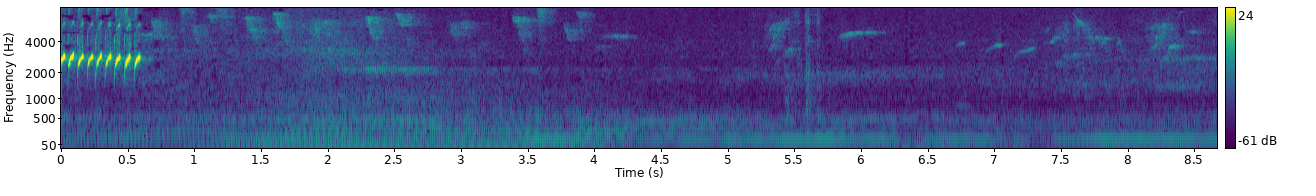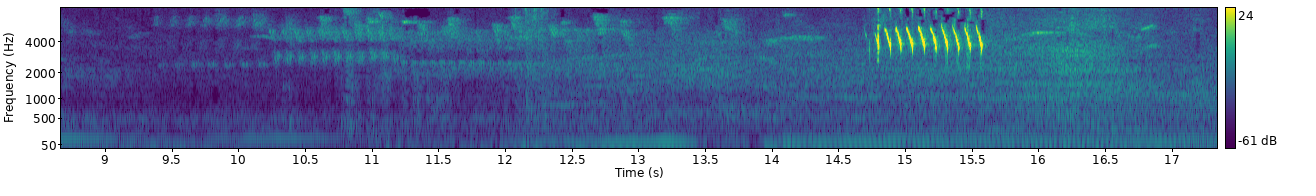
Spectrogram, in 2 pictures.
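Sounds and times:
Spanish Timbrado canary song: 0:00.0 - 0:04.6, 0:05.2 - 0:17.3.

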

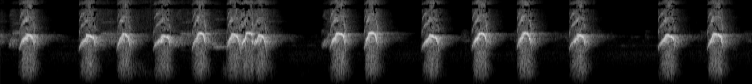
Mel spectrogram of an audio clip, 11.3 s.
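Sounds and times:
harlequin pied cockatiel giving short whistled chirps: 0:00.1 - 0:04.2, 0:04.8 - 0:09.0, 0:09.8 - 0:11.1.

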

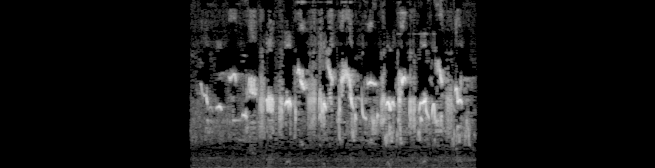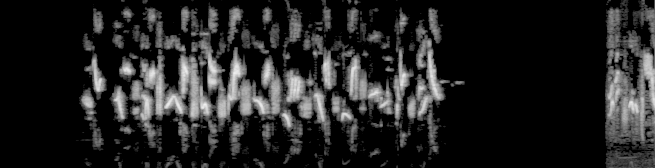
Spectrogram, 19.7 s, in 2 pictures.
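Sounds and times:
Moussier's redstart twittering warble: 0:02.9 - 0:07.2, 0:11.1 - 0:16.6, 0:19.0 - 0:19.6.

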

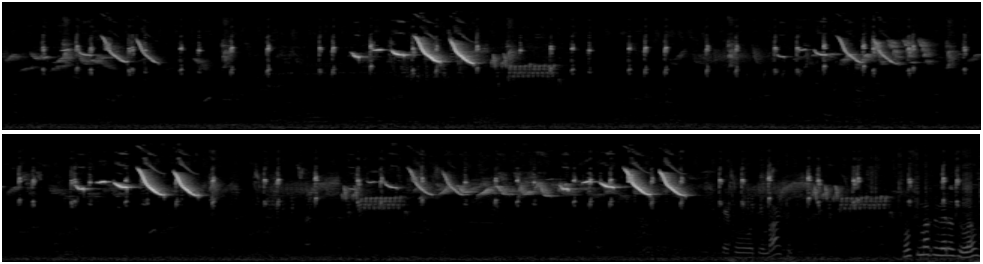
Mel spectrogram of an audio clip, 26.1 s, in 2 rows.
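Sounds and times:
rufous-collared sparrow singing: 0:00.0 - 0:03.6, 0:04.2 - 0:26.0
other birds chipping: 0:00.0 - 0:26.0
speech: 0:25.3 - 0:26.0.

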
